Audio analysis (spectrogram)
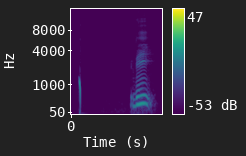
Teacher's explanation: Think of the quick tapping motion your tongue makes as it strikes the top gum ridge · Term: pronunciation of the letter R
